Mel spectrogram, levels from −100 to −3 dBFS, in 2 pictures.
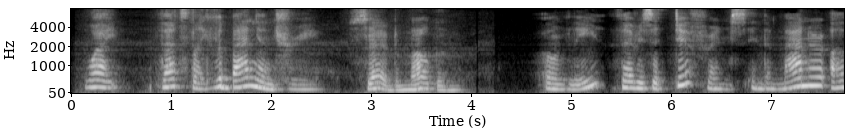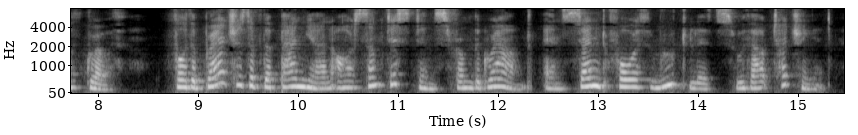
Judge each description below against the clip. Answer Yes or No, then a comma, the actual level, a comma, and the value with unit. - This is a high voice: Yes, high, 225 Hz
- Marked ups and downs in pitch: Yes, wide, 5.8 semitones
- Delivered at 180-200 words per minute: No, average, 145 wpm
